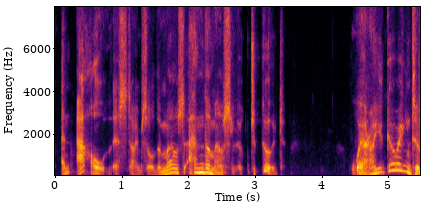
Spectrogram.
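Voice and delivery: lilting, swooping picture-book voice; story reading. Acted. Teacher reading owl meeting mouse, animated lilting storytelling. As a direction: read it to children with stretched key words.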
